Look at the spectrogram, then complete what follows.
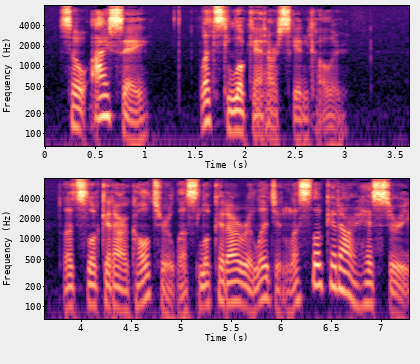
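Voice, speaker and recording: With an American accent and a fairly low pitch, a man speaks at a moderate pace with vocal fry and very wide pitch swings, on a very clean recording with a silent background. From Minneapolis, Minnesota (also childhood in Kenya). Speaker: podcast host. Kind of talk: casual monologue. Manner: animated.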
